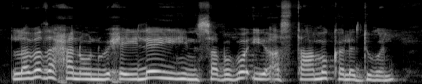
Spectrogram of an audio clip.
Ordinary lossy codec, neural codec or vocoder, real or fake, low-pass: none; none; real; none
